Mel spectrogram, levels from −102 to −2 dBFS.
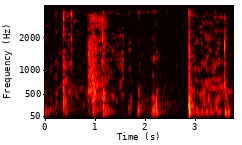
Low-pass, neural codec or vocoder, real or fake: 3.6 kHz; none; real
